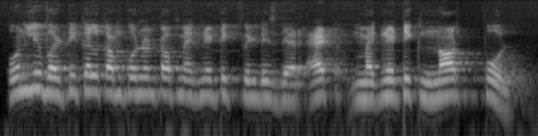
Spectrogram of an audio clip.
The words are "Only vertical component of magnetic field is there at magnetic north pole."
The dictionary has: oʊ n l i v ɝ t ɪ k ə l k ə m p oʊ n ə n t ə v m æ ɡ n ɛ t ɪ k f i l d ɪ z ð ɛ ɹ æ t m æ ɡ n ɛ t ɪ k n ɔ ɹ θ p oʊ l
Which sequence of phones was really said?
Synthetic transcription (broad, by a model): oʊ n l i v ɝ t ɪ k ə l k ə m p oʊ n ə n t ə f m æ ɡ n ɛ t ɪ k f i l d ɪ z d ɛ ɹ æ t m æ ɡ n ɛ t ɪ k n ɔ ɹ t p oʊ l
